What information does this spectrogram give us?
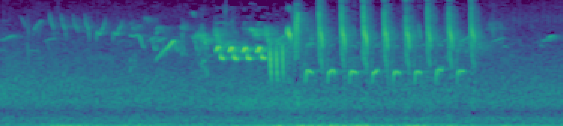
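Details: Nightingale song used for teaching young goldfinches and hybrids: faint thin twittering, then a run of about ten loud, evenly spaced, sharp notes with low ticking undertones.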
